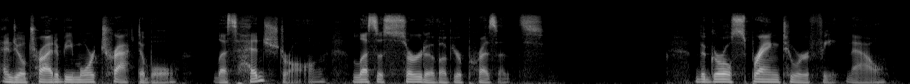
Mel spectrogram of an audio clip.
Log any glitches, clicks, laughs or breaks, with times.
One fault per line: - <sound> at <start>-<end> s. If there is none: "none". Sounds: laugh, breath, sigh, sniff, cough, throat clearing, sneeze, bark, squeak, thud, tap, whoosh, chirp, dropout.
none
